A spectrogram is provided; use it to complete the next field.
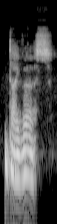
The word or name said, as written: divers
